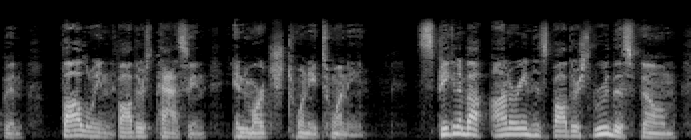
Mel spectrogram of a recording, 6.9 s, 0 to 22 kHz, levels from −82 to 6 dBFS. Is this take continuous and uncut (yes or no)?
no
